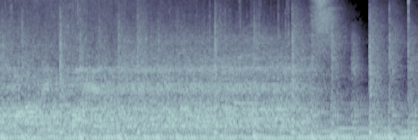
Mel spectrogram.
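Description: Loud heavy-rock intro theme music, continuous, with a steady low beat. About three seconds in, a bright swoosh rises over it and the music breaks off for an instant before carrying on.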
